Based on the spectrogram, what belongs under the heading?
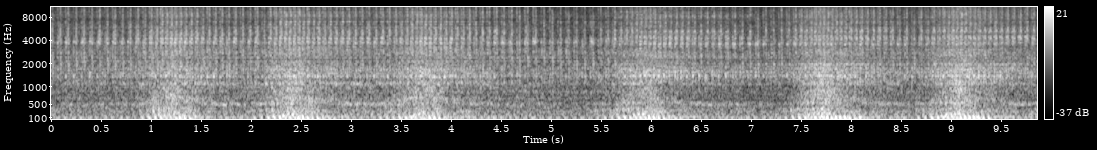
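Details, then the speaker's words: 2018 Honda Vario 125 FI scooter at idle, before any disassembly: fast light ticking over the hum with slow surges, rough-sounding engine; loose valve clearance making the tappets tick. "pada suara motor Vario 125 FI ini terdengar suaranya menggelitik ya teman-teman gelitik-gelitik seperti itu"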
